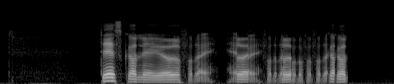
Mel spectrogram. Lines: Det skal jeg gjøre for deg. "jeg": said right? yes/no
yes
